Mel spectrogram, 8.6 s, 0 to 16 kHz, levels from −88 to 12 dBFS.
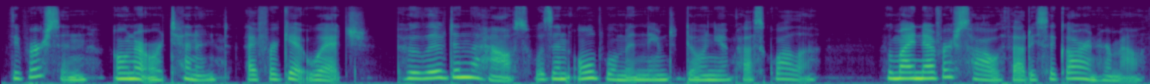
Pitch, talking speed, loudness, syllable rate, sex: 230 Hz, 195 wpm, -18 LUFS, 6.0 syllables/s, female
